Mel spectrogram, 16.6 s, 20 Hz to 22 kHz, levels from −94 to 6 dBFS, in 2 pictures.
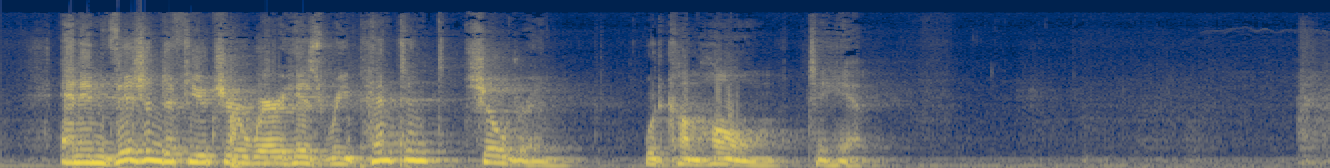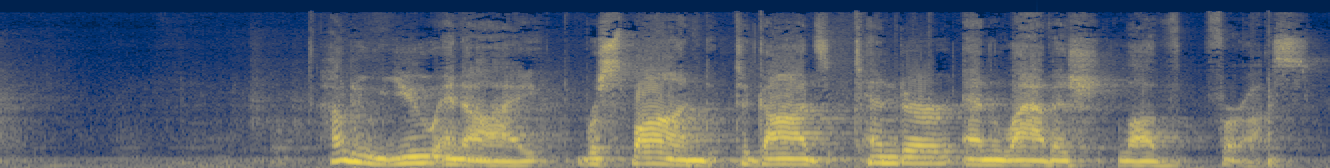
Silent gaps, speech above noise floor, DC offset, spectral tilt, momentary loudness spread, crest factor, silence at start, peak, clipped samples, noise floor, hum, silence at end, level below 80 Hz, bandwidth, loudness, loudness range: none; 33 dB; under 0.1%; -6 dB/octave; 14 LU; 12 dB; 0.25 s; 0 dBFS; under 0.1%; -43 dBFS; 60 Hz at -35 dBFS; 0.15 s; -38 dBFS; 16 kHz; -10 LUFS; 9 LU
